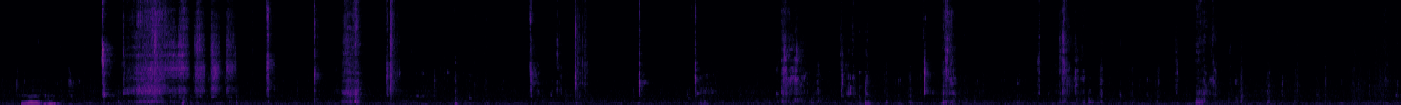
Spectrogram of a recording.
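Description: Close-miked wet chewing and lip-smacking of seafood-boil leftovers (shrimp, crawfish and cucumber dipped in butter sauce), with scattered short smacks and clicks. About two seconds in, a denser stretch of crunching lasts a couple of seconds.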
